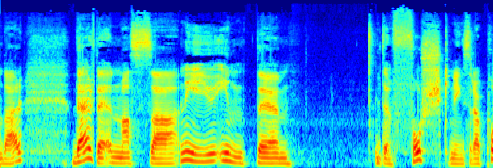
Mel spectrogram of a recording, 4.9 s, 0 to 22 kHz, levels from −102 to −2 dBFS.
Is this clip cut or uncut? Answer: cut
